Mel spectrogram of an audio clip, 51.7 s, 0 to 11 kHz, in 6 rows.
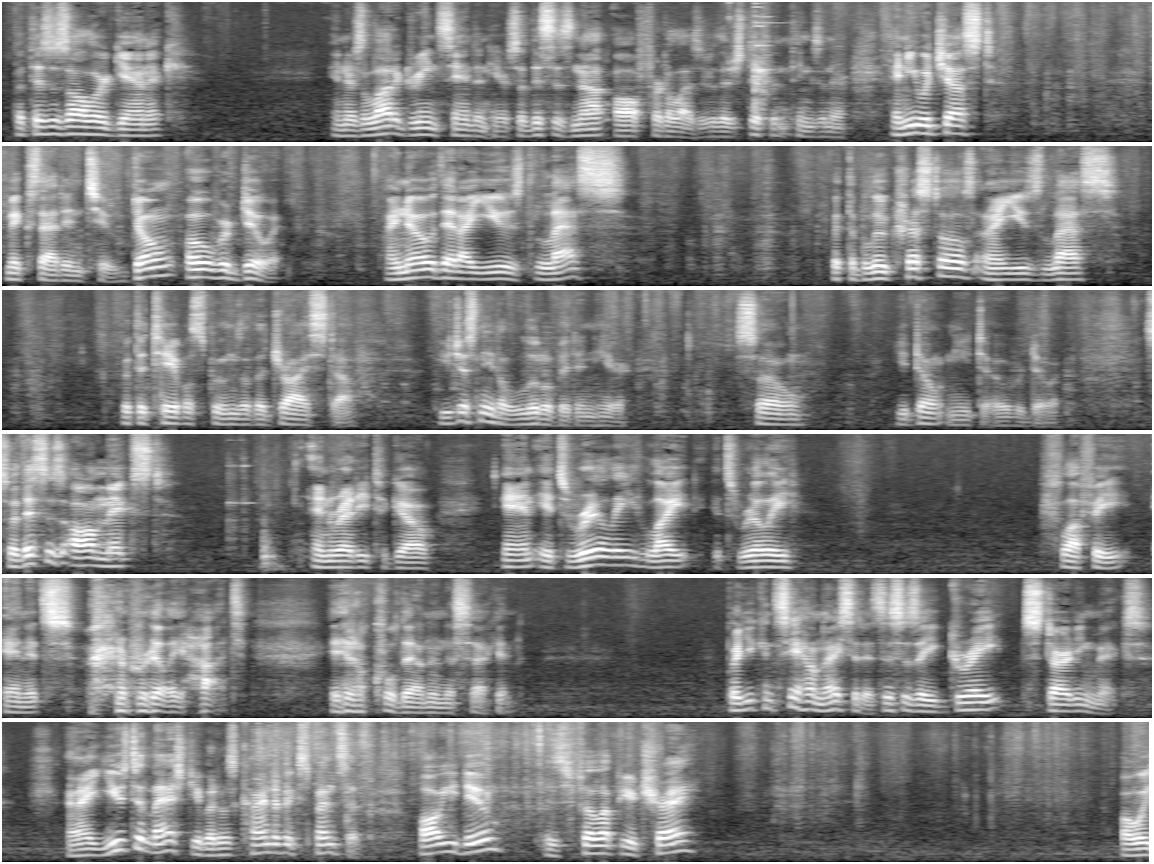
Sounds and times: Speech: 0:00.0 - 0:01.5, 0:02.4 - 0:07.6, 0:08.6 - 0:10.8, 0:11.4 - 0:13.4, 0:14.8 - 0:17.1, 0:18.1 - 0:22.0, 0:22.7 - 0:23.4, 0:24.0 - 0:27.2, 0:28.1 - 0:31.9, 0:33.6 - 0:38.4, 0:39.9 - 0:48.4, 0:51.5 - 0:51.7
Inside, small room: 0:00.0 - 0:51.7.

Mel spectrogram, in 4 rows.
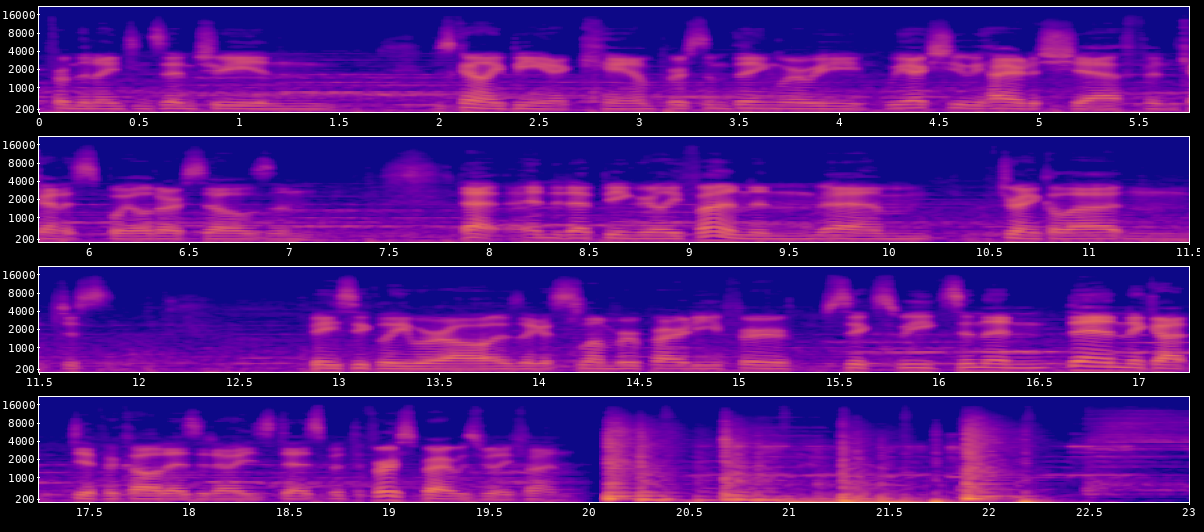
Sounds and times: Speech: 0:00.0 - 0:07.1, 0:07.9 - 0:11.9, 0:12.9 - 0:19.9
Music: 0:00.0 - 0:23.0.

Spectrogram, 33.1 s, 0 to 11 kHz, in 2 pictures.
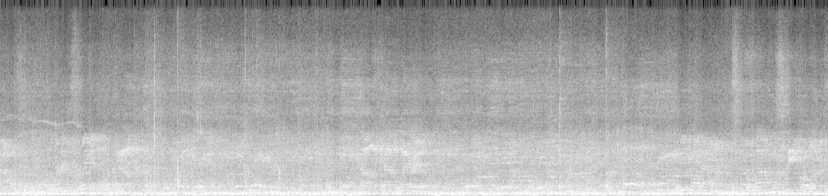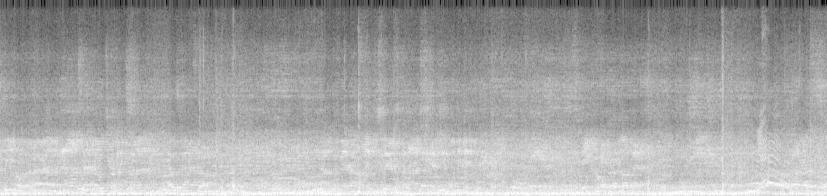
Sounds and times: Speech: 0:00.0 - 0:21.0, 0:22.1 - 0:33.1.

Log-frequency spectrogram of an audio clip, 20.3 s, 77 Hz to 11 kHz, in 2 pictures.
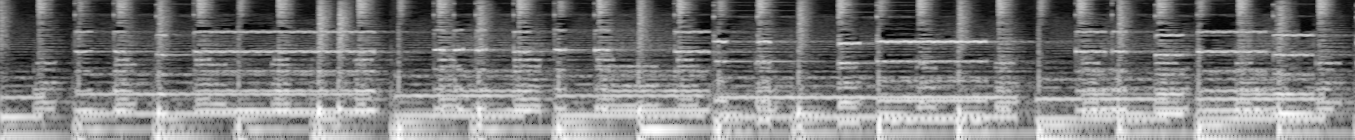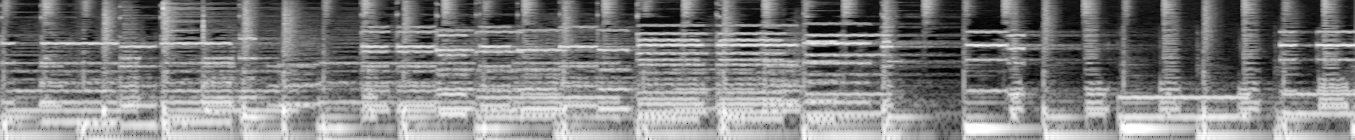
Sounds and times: Hammond organ: 0:00.0 - 0:20.3.

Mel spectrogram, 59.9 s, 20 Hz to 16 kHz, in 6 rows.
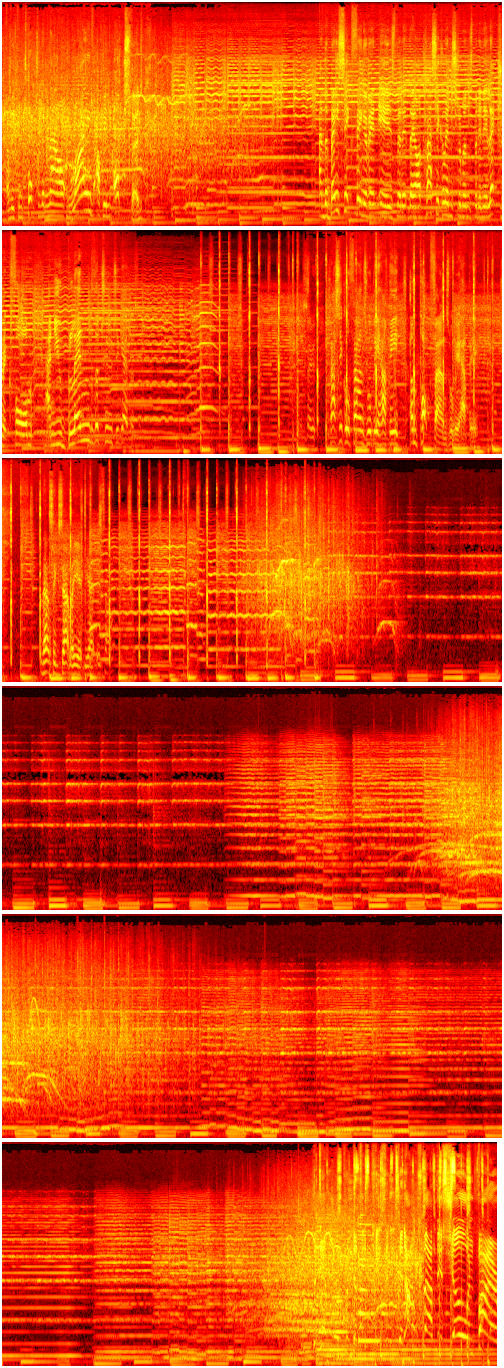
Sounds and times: Speech: 0:00.0 - 0:02.8, 0:06.3 - 0:12.7, 0:16.0 - 0:19.5, 0:20.8 - 0:22.2, 0:56.6 - 0:59.9
Background music: 0:00.0 - 0:59.9.

